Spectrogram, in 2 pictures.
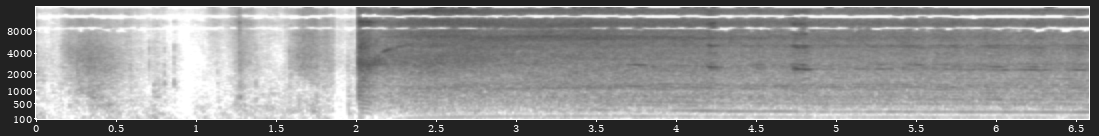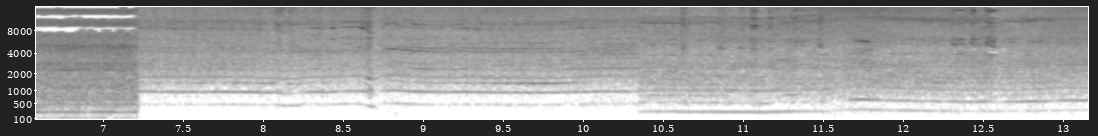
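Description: Makita angle grinder with a wire cup brush switched on about two seconds in and run against a cast-iron drill press base, scrubbing off rust and dirt. The sound drops and changes about seven seconds in.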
